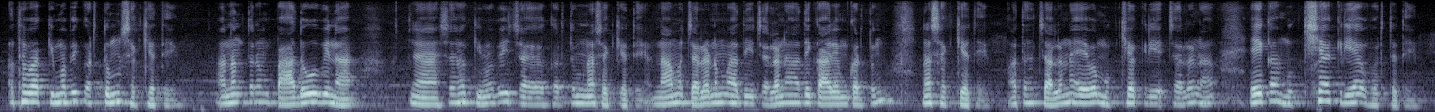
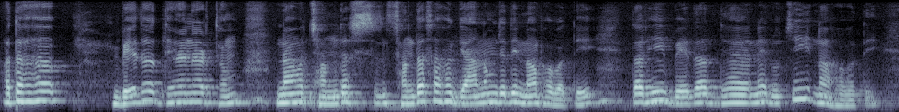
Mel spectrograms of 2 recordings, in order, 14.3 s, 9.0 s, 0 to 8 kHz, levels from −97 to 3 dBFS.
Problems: none marked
